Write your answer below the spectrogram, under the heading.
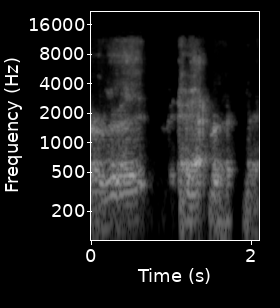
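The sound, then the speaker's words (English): Heavy, phlegmy throat clearing from a man with a congested throat, rough guttural bursts repeating a few times with short gaps between them, loud and raspy. “please clear your fucking throat. Good God. His throat has just got to be a phlegm depository.”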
